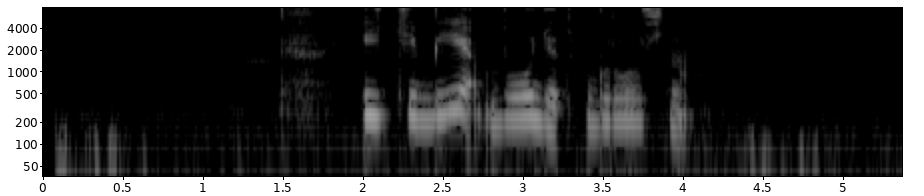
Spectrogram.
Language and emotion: Russian, sad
